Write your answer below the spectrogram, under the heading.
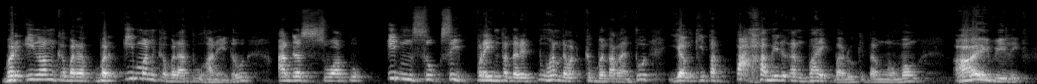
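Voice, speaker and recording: A man's voice: high-pitched, lively intonation, fairly quick, husky. A man preaching a sermon as pastor, acting out quoted voices and mixing in English words.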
